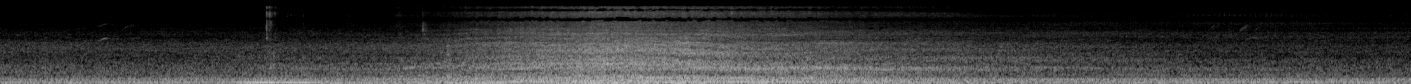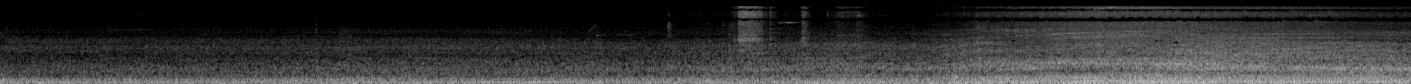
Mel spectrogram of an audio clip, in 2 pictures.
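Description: City buses pulling away from a bus stop. The engine and tyre noise swells as one bus passes about five seconds in and then fades, and a second bus pulls away near the end. A short air-brake hiss comes about three quarters of the way through.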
